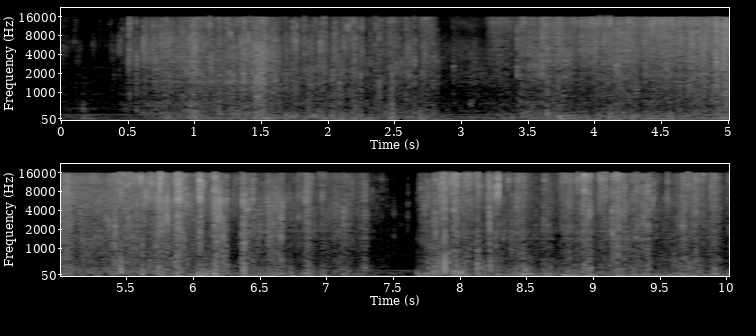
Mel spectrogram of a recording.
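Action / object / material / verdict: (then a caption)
scrape / thin plastic bag / plastic / none. The edge of a large, thin, empty white printed plastic bag is folded and rolled by hand, making a dense, bright crinkling with sharp crackles. The crinkling comes in three bursts separated by brief near-silent pauses, with most of the energy in the high range and little low end.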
